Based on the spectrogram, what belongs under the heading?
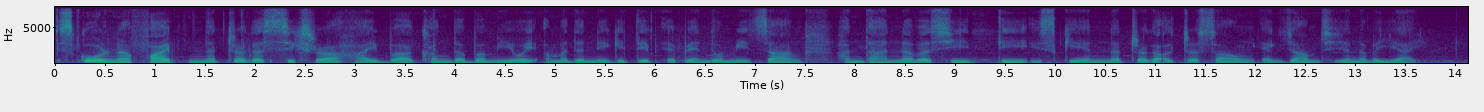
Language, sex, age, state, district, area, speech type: Manipuri, male, 18-30, Manipur, Thoubal, rural, read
